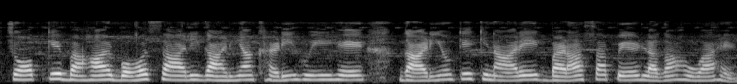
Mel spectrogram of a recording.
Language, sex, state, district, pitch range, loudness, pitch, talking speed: Hindi, female, Bihar, Bhagalpur, 195-220 Hz, -15 LUFS, 210 Hz, 155 wpm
